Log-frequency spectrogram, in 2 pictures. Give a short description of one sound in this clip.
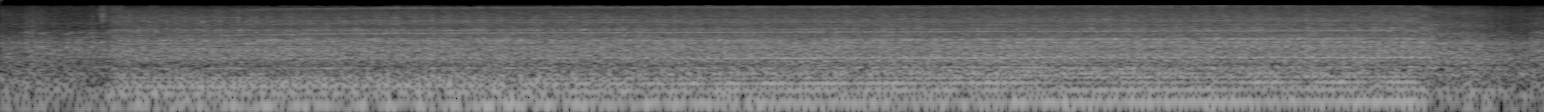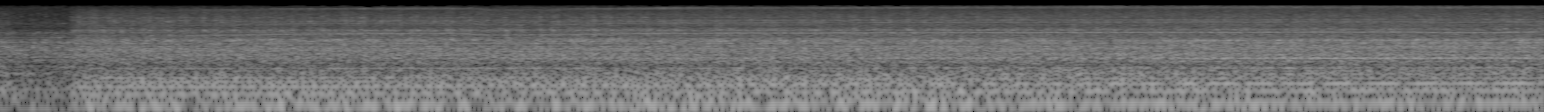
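A truck's diesel engine drones steadily, dropping briefly as the gears shift.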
